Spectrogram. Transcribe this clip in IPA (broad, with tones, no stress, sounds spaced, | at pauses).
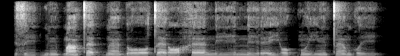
z iː˧ ɡ͡b ĩ˨ ɓ ã˦ t ɛ˧ ɡ͡b ɛ̃˧ ɗ oː˦ t ɛ˧ ɾ ɔ˦ h ɛ˧ n iː˦ n i˦˨ ɾ e˦ j o˦ kʷ ĩ˨ j ĩ˧ t ɛ̃˦ ɡʷ i˦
